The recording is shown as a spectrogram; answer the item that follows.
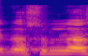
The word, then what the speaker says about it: রাসূলুল্লাহ: কিন্তু যখন আরবি উচ্চারণটা করবেন, আরবি যখন ইবারত পড়বেন, তখন রসুলুল্লাহ বললে হবে না, তখন বলতে হবে রাসূলুল্লাহ।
